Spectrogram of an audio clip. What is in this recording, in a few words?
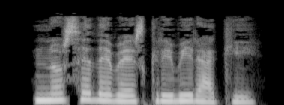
spanish, spanish phrases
